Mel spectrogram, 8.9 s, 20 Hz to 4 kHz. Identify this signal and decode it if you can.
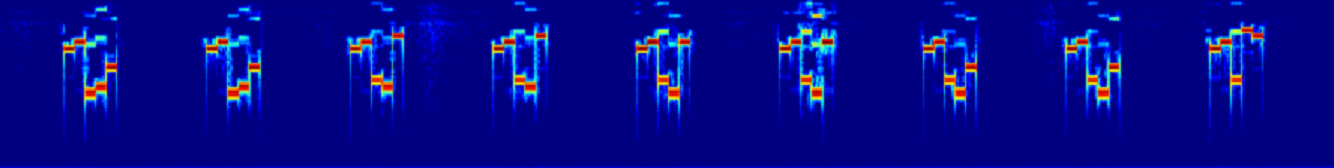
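Five-tone selective call (ZVEI), heard as quick runs of five tones, tones of about 70 ms. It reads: 89125 89125 89320 89320 89319 89319 89315 89315 89330
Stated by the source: ZVEI five-tone selective call received by SDR.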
